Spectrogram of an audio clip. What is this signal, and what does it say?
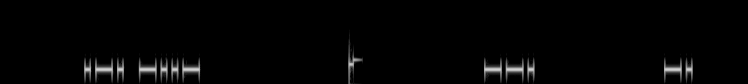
Morse code, heard as a keyed tone, about 22 wpm, spaced as for 9 wpm, 700 Hz. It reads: RX GN
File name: Top 90 QSO Elements - 8x Character Spacing - 22wpm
